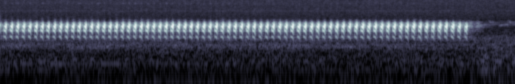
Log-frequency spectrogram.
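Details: A male Red-breasted Nuthatch gives a steady, vibrating nasal trill of rapid, even yank notes, made near the nest at the end of excavation or start of egg laying; it runs unbroken about four and a half seconds, then stops abruptly.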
